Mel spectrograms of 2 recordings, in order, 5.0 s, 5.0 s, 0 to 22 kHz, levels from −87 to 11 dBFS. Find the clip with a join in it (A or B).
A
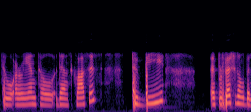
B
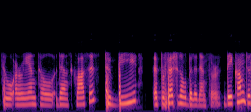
B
